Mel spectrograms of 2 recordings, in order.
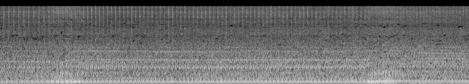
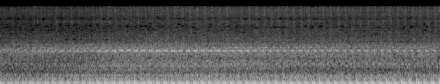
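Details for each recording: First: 2021 Scag Patriot mower with Kawasaki FX691V V-twin, 80.6 hours, before valve adjustment: steady running stepping up in speed with a light ticking from under the valve cover; cylinder 1 intake valve was loose at 0.010 in (spec 0.004–0.006 in cold); valve tick from excessive valve lash. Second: Kawasaki FX691V twin on a 2021 Scag Patriot with 80.6 hours, after valve adjustment: cylinder 1 intake was loose at .010 and was set to 0.004–0.006 in cold, with a new valve cover gasket. Smooth, even idle, top-end tick gone.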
